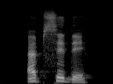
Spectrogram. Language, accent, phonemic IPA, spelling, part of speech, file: French, France, /ap.se.dɛ/, abcédait, verb, LL-Q150 (fra)-abcédait.wav
- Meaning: third-person singular imperfect indicative of abcéder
